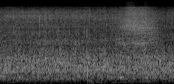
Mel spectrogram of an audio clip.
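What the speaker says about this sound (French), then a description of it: "on a un petit ruisseau qui va se jeter dans le Torion" A small stream running down toward a river, tumbling over tiny cascades: a steady, close rushing and splashing of water with a constant broadband texture and no voices.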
